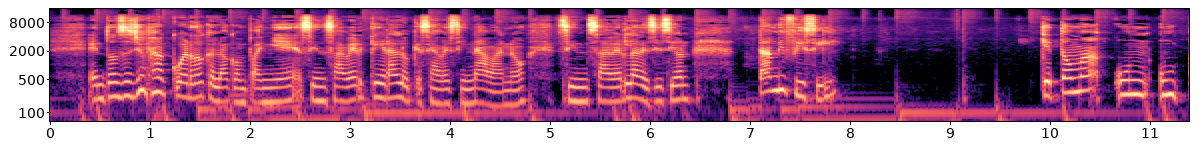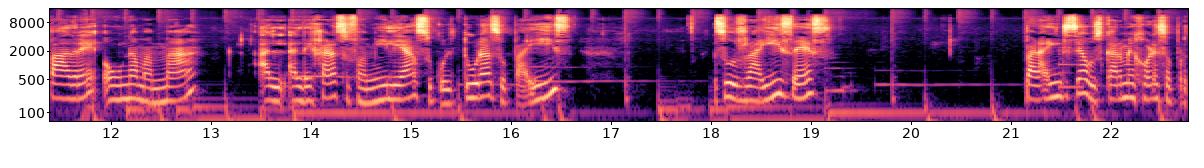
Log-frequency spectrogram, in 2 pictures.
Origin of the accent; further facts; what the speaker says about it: Puebla, Mexico; born there; nací en Puebla, en un lugar mágico, lleno de diversidad culinaria y colorido.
